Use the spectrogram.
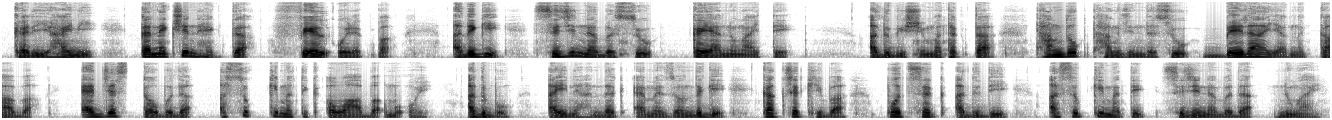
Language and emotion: Manipuri, neutral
